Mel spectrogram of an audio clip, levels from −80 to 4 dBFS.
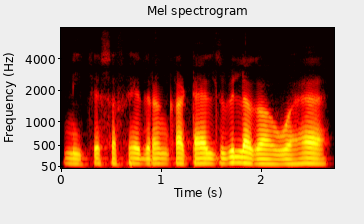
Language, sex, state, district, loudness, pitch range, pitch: Hindi, male, Jharkhand, Palamu, -18 LUFS, 105-110 Hz, 110 Hz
